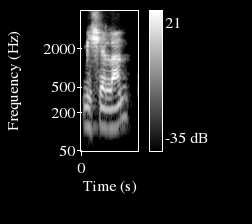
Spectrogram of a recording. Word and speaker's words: Michelin: Como bien dices, eh, esta guía y esta empresa es, es, francesa, entonces pues se puede decir Michelin, si es que lo quieres pronunciar en francés.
